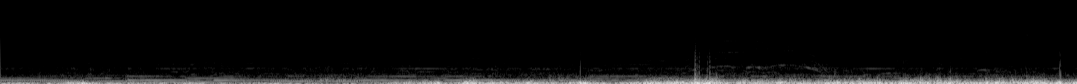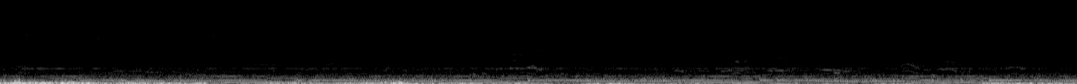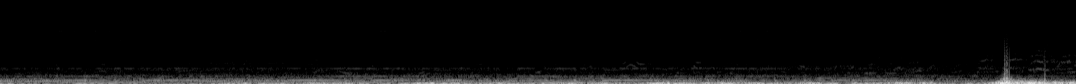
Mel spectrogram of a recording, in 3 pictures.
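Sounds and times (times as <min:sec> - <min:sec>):
quadrangle soundscape: 0:00.0 - 0:32.3.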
